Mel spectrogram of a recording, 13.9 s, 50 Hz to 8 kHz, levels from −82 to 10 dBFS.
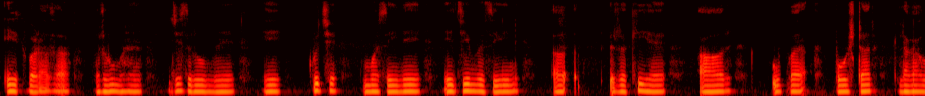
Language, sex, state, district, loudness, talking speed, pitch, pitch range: Hindi, female, Bihar, Jamui, -37 LUFS, 90 wpm, 150 Hz, 145-155 Hz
